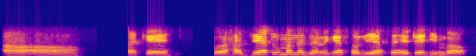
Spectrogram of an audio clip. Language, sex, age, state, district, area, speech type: Assamese, female, 45-60, Assam, Dibrugarh, rural, conversation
